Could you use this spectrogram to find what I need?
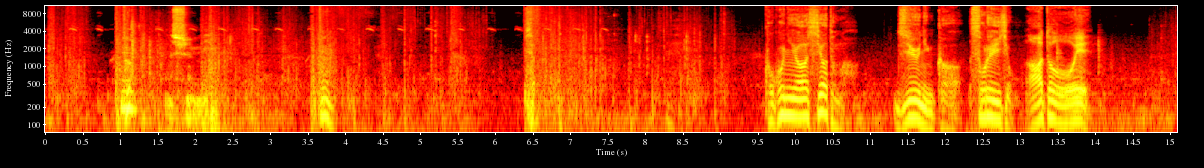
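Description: A young man talks into a microphone, close by.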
